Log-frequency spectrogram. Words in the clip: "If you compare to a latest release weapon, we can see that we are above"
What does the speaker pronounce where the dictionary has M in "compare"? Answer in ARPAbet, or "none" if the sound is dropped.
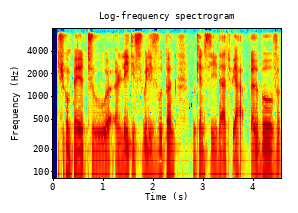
M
